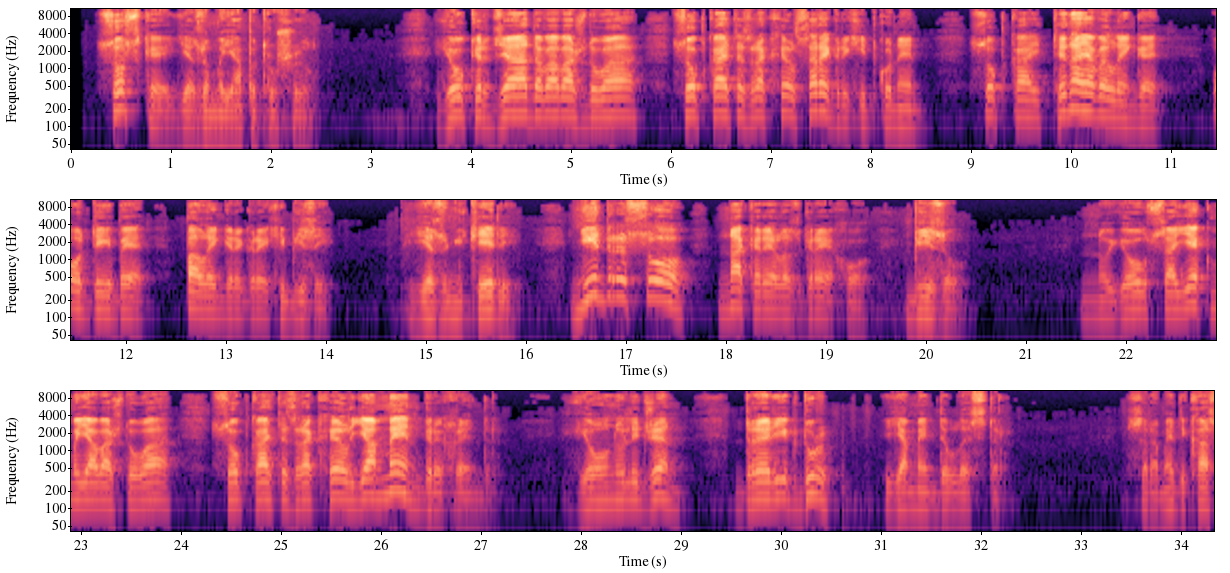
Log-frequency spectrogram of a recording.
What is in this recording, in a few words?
good news baltic romani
